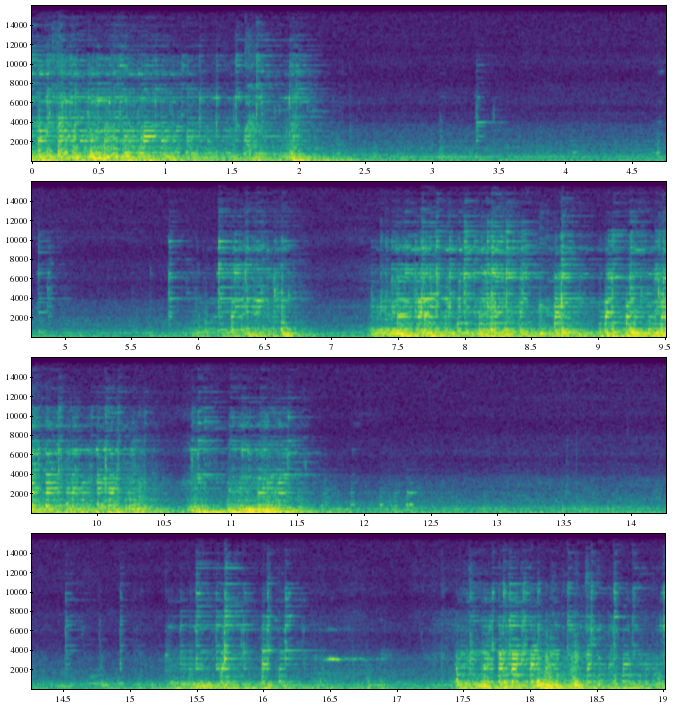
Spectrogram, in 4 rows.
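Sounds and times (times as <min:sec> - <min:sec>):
excavator engine: 0:07.2 - 0:19.0.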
